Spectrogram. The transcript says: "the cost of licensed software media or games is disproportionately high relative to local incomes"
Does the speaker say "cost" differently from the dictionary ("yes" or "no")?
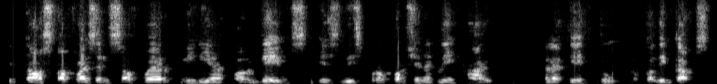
yes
